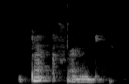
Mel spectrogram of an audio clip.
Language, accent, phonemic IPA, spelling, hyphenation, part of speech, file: English, Southern England, /ˈbækˌfɹɛnd/, backfriend, back‧friend, noun, LL-Q1860 (eng)-backfriend.wav
- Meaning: A friend who supports someone; a person who has someone's back; a backer, a supporter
